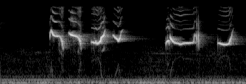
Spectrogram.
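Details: Orange-headed thrush, a cage bird from Singaraja in North Bali, singing to train other birds: rich warbled whistles sliding up and down, in two quick phrases separated by a brief gap.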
